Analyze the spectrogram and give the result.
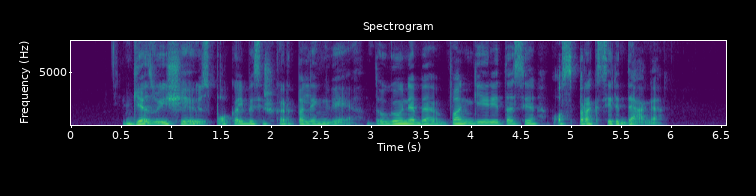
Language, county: Lithuanian, Vilnius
